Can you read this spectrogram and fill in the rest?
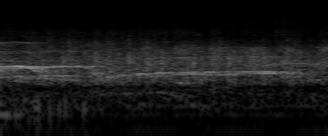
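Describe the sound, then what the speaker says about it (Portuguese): A church congregation applauding during a service, even continuous clapping at moderate volume that holds steady for the whole stretch with no voices over it. "Uma salva de palmas"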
